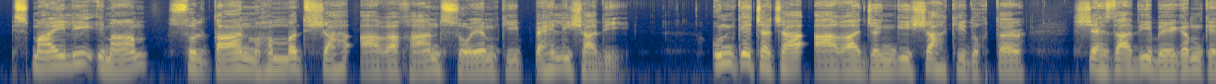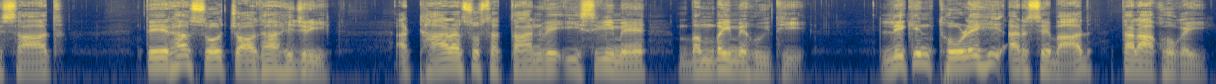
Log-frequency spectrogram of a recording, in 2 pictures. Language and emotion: Urdu, neutral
